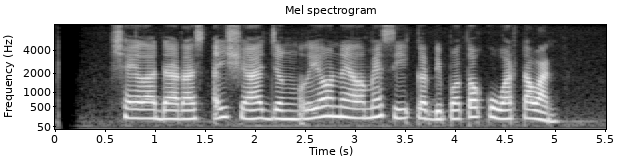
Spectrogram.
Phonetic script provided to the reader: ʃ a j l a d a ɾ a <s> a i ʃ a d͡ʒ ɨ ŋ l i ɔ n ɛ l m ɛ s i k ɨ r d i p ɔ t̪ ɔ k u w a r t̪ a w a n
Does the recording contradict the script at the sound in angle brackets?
no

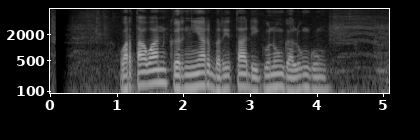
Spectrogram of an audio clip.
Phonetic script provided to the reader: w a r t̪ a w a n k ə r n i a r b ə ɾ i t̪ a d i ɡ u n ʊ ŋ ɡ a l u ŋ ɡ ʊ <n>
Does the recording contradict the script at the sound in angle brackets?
yes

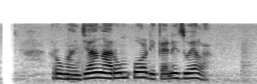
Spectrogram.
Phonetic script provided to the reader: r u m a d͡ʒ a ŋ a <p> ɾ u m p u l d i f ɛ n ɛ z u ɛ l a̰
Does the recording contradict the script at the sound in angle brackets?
yes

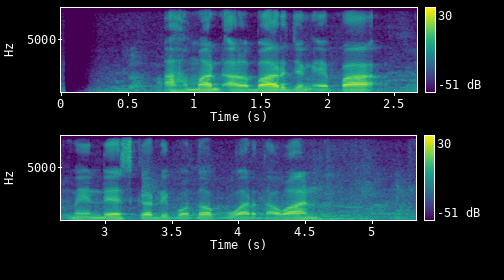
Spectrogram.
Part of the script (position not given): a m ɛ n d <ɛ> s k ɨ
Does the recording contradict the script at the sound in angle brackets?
no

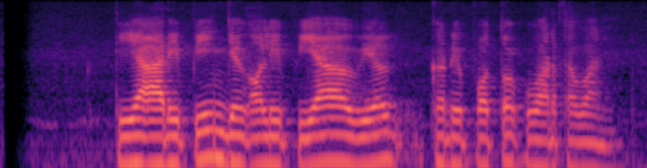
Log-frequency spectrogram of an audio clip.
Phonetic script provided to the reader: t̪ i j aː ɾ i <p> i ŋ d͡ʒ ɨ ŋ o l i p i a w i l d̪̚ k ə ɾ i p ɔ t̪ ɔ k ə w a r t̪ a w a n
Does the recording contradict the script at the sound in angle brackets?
no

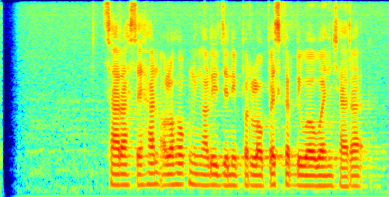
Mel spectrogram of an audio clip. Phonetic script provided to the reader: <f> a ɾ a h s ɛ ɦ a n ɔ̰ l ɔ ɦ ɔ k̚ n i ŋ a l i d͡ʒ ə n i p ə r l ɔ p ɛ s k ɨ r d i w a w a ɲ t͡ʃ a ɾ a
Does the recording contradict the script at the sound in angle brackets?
yes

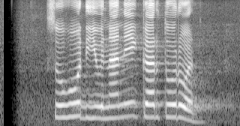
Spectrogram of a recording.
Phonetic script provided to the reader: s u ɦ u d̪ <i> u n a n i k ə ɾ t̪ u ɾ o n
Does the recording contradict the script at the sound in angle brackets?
yes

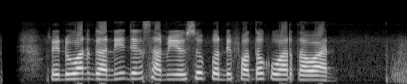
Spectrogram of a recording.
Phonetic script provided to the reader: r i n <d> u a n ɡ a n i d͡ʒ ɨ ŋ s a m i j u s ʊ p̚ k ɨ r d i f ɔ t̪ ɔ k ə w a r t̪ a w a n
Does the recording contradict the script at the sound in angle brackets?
no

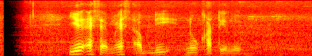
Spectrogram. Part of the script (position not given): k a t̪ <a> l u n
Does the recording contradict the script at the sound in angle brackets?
yes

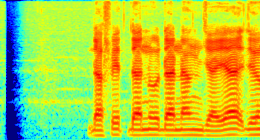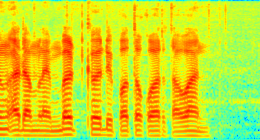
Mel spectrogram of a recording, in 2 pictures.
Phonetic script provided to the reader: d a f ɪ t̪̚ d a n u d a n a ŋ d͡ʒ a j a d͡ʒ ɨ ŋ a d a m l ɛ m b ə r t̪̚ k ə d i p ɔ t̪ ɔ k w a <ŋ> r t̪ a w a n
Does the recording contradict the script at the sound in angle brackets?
yes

